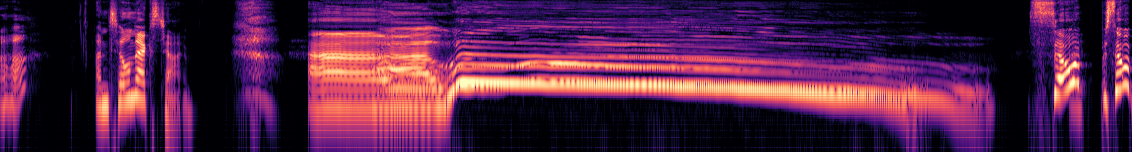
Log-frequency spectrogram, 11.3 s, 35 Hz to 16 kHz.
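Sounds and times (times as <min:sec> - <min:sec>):
speech: 0:00.1 - 0:00.4, 0:01.0 - 0:04.7, 0:10.6 - 0:11.3
wolf-like howl: 0:04.3 - 0:09.8.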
